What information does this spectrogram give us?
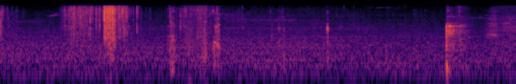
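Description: Crunchy bites into melon bread: a few sharp, dry crunches come one after another, separated by quiet pauses, with a final louder crunch near the end.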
